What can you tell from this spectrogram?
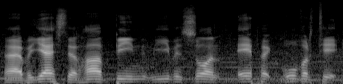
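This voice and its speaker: A man's voice: mid-range voice, steady tone, moderate pace, sharp tone, faint music behind. A man commentating a live sim-racing broadcast, chatting and giggling as he reacts to viewers' chat between race calls.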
